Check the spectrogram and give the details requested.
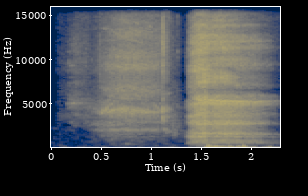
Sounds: Sigh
